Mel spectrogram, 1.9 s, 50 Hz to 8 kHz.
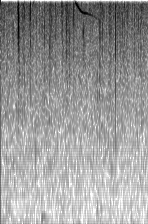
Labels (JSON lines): {"label": "biophony, dolphin", "recorder": "SoundTrap 500"}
